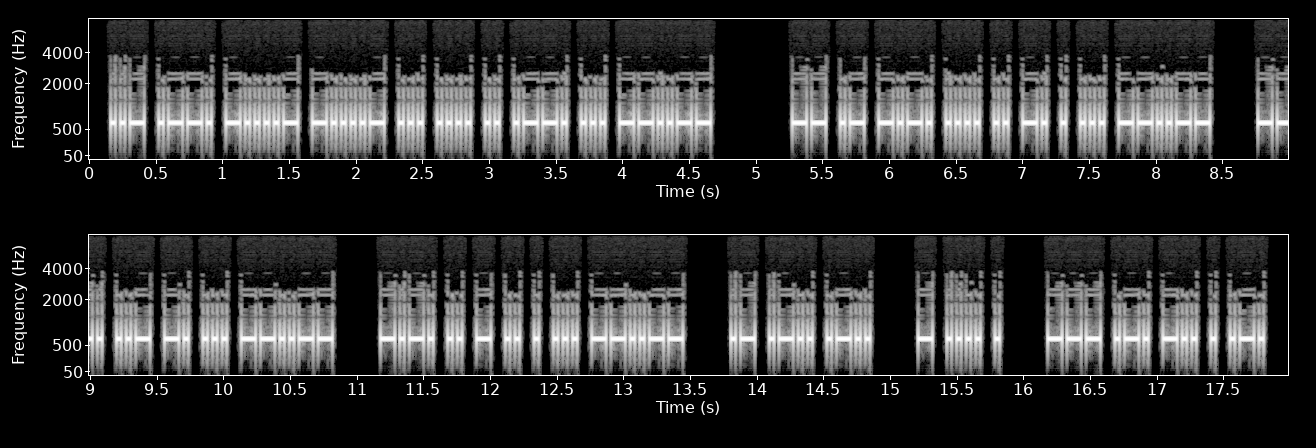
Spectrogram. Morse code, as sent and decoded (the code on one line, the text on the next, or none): ..- .--. -....- -....- ... .... .. .--. ... --..-- / -- .- -.-. .... .. -. ... --..-- / --. ..- -. ... --..-- / -.-. .. - .. ... --..-- / .- .-.. .-.. / - .... / --- .-. -.. .-.
UP--SHIPS, MACHINES, GUNS, CITIES, ALL THE ORDER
